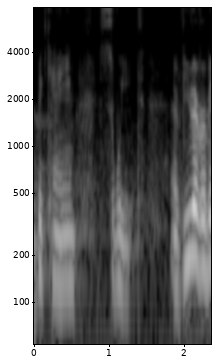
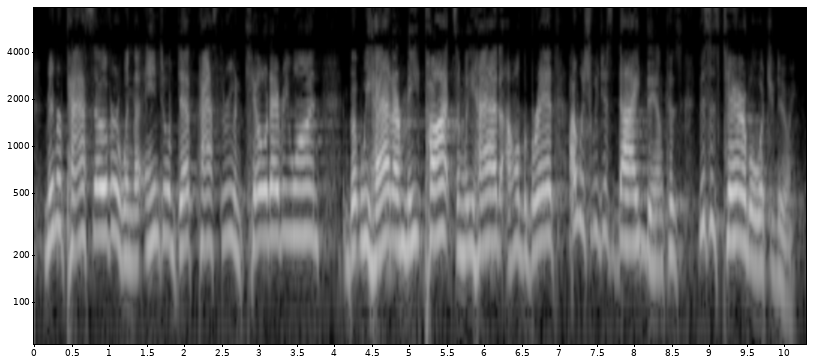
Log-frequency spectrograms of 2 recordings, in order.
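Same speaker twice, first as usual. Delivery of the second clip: mock griping, pitched higher; grumbling complaint; 6 semitones higher, 4 dB louder than usual. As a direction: act out the crowd's complaint, raised voice.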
